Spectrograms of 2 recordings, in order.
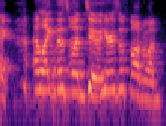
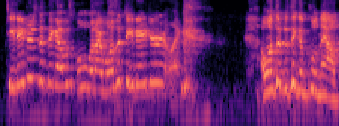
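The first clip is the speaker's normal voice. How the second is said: half-laughing, quick, higher whine; whiny laughing complaint; 6 semitones higher, faster than usual. Retold or imitated. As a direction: whine it through a laugh, fast. Whiny retold self.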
